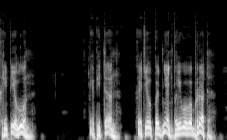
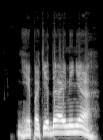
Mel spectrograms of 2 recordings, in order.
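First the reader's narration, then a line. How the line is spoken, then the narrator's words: Growled. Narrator (Russian): прорычал Курланд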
